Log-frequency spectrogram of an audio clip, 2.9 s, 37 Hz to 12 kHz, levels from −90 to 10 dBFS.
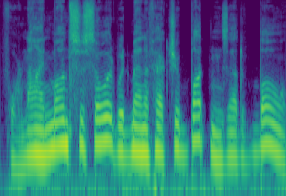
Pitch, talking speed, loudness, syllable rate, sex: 135 Hz, 250 wpm, -14 LUFS, 6.0 syllables/s, male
